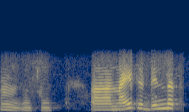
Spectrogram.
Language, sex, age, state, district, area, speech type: Tamil, female, 18-30, Tamil Nadu, Kallakurichi, rural, conversation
